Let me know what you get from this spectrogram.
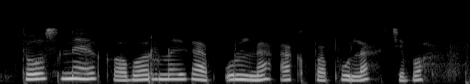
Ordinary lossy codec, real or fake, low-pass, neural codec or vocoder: none; real; 5.4 kHz; none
